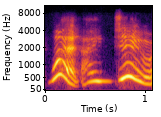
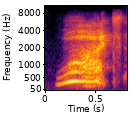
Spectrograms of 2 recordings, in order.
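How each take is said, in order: First: Very high, loud mock protest; short high yelp, then insist; defensive. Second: Long, high, loud mock disbelief; incredulous. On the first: Defending an odd liking to a friend, high-pitched and defensive. Defending his blurted confession. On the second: Friend reacting to a blurted confession, drawn-out and incredulous. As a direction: draw out a high, louder cry of disbelief. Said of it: "looked at me with this look like".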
